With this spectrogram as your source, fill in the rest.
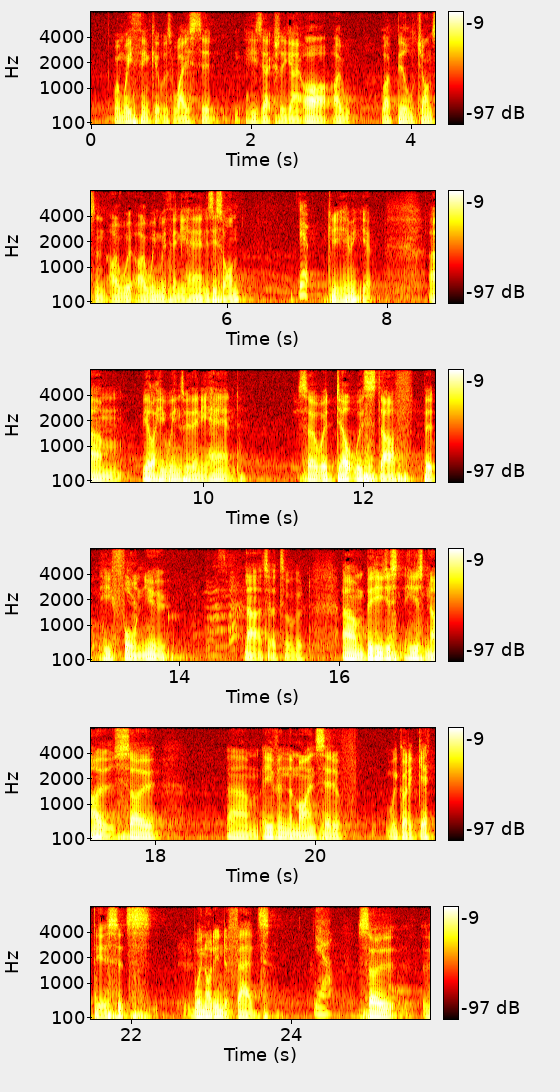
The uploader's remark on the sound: LIVE at Echo Church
